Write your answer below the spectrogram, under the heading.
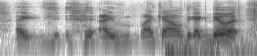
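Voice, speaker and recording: Fairly high in pitch, a man talks at a very fast pace in an animated tone. His pitch varies in an ordinary way. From rural Idaho. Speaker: club promoter and entrepreneur. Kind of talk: podcast interview storytelling. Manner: animated, profane storytelling.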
